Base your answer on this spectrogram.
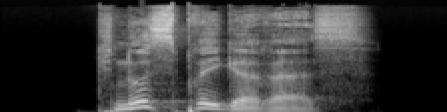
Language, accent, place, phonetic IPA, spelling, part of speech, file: German, Germany, Berlin, [ˈknʊspʁɪɡəʁəs], knusprigeres, adjective, De-knusprigeres.ogg
- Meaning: strong/mixed nominative/accusative neuter singular comparative degree of knusprig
